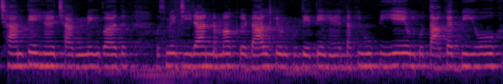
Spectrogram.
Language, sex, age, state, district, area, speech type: Hindi, female, 30-45, Uttar Pradesh, Bhadohi, urban, spontaneous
